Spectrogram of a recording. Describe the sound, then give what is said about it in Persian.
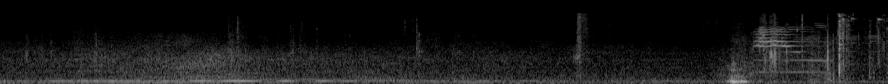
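A steady low hum and faint background noise give way near the end to a cat's meow, a short rising, harmonic cry followed by a brief second call. No one speaks. “شیشه عطر پیشک انداخت”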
